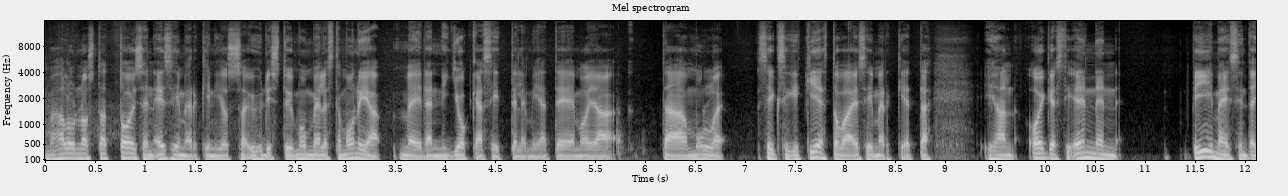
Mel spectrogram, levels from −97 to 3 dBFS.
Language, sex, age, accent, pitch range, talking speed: Finnish, male, 20-39, native, 95-110 Hz, 125 wpm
